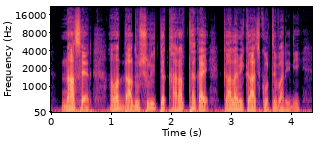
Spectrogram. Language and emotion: Bengali, sad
